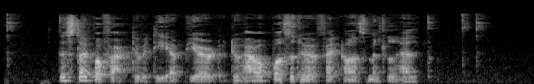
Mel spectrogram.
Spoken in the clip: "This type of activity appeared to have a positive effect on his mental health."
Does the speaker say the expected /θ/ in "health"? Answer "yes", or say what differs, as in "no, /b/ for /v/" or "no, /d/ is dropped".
no, /t/ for /θ/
